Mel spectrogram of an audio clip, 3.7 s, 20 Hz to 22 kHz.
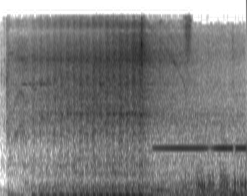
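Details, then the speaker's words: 2000 Jeep Grand Cherokee 4.0L crank-no-start: starter cranks the engine at a steady rhythm, about three turns a second, but it never catches; scan tool won't power up, suggesting no power at the diagnostic connector, being traced. "Grand Cherokee we got a crank no start see if you can hear"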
